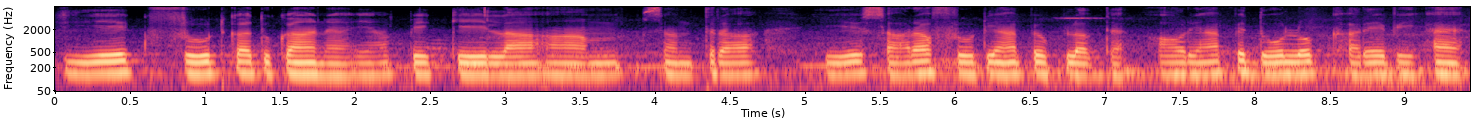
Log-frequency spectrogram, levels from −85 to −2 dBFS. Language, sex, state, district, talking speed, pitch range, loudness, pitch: Hindi, male, Bihar, West Champaran, 165 wpm, 130-140 Hz, -16 LUFS, 135 Hz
